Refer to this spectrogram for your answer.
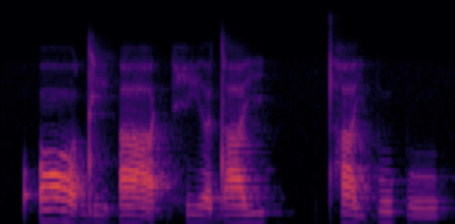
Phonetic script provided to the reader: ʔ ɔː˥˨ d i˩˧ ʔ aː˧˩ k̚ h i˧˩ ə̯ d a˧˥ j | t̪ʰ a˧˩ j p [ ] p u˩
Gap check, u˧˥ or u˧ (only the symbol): u˧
